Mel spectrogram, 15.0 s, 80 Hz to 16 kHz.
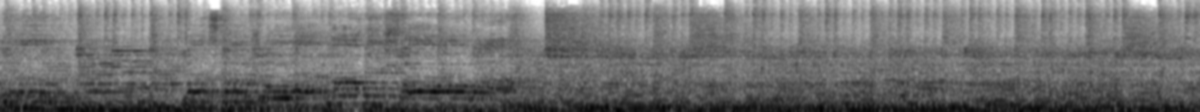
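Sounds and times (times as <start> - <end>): person singing: 0.0 - 6.7
rock band playing: 0.0 - 15.0.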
